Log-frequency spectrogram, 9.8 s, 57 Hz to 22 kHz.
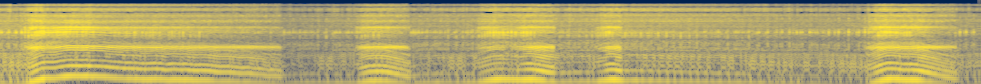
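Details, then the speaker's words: Craftsman WS210 four-stroke weed eater; a carburetor replacement did not help. Revs climb in short bursts, then sag and stumble back each time, as if fuel-starved. The owner suspects a partially blocked fuel line or possibly the muffler. "because it seemed like it sounds like it ain't getting no fuel enough fuel"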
